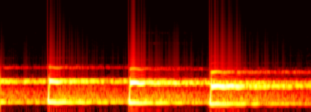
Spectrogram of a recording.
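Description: Synth oscillators run through a resonant low-pass filter, a sustained tonal drone with three sharp pitch jumps spaced roughly evenly, each step pushing the tone into a new held note, steady and fairly quiet with no voices.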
